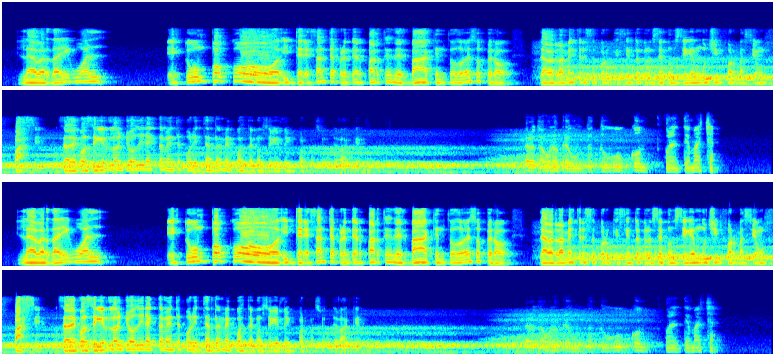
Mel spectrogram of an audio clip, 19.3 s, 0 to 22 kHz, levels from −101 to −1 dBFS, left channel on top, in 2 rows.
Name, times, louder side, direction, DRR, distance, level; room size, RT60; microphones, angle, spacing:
voice 1, 0.2-1.2 2.1-6.3 6.7-14.0, right 4 dB, 35° right, 0.5 m, -33 dB
sound 1, 6.7-17.9, equal, 5° left, 0.6 m, -38 dB
voice 2, 16.2-18.5, left 5 dB, 55° left, 0.4 m, -42 dB
11.5 x 4.9 x 3.0 m
head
